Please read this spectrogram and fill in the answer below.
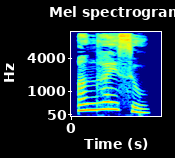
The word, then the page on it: ಅಂಘೈಸು: Kannada; aŋghaisu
